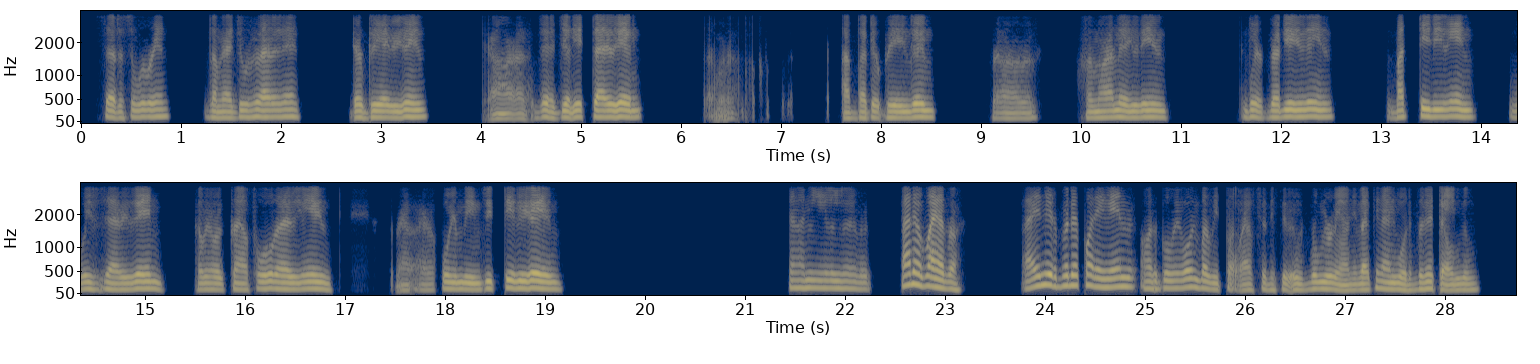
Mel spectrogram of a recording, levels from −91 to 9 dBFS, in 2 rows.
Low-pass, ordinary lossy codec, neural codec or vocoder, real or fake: 3.6 kHz; none; codec, 16 kHz, 0.5 kbps, FreqCodec, larger model; fake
